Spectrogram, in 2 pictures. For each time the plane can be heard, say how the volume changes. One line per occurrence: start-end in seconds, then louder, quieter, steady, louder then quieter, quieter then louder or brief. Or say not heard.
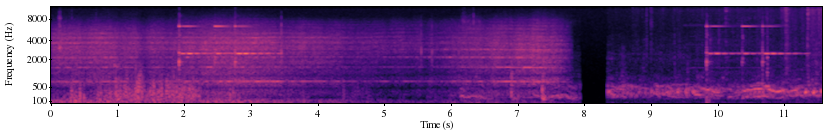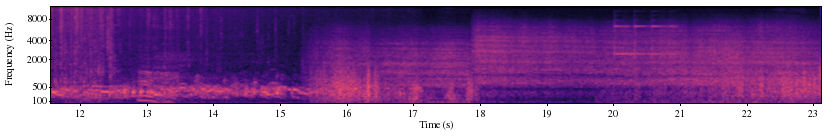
0.0-7.8 quieter then louder
15.3-23.0 quieter then louder.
